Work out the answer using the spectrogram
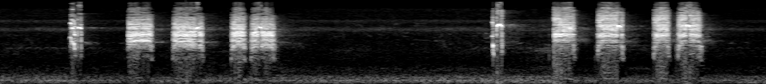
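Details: Black francolin calling: two matching bursts of loud, harsh, grating notes, each a short click-like note followed by two drawn-out rasping notes and a final pair, separated by a pause of about one and a half seconds.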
